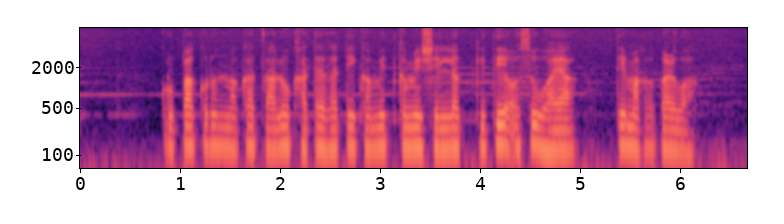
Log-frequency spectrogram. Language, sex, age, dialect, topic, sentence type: Marathi, male, 18-24, Southern Konkan, banking, statement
